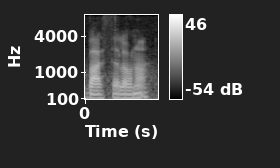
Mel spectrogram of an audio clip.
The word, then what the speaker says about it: Barcelona: Spanish is sometimes called Barcelona and sorry for butchering that by the way while there's a common myth in Spain that pronouncing it with a sort of soft th sound came about because the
